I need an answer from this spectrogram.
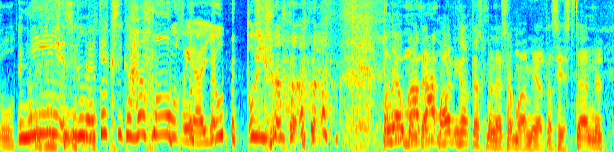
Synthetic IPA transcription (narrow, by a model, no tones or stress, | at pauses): niːsilʋiælkeksikæːæhuːriɑjut̪ːujɑ | pɑjɑmuːt̪emɑonihɑnt̪æsmonʲesɑmɑːmiælt̪æsiːst̪ænnyt̪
